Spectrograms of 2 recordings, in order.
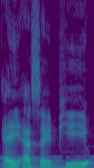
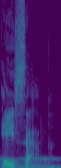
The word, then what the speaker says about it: ASAP: soon as you can however you can say asap or you will hear some people very casually just say asap so it's important to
